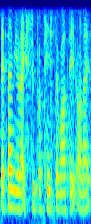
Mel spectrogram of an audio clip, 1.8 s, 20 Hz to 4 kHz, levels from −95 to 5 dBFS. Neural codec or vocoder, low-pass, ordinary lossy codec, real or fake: none; 3.6 kHz; none; real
